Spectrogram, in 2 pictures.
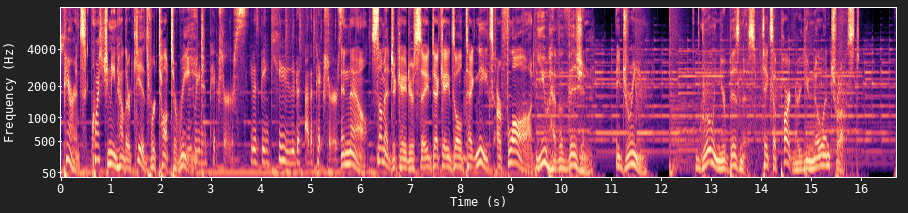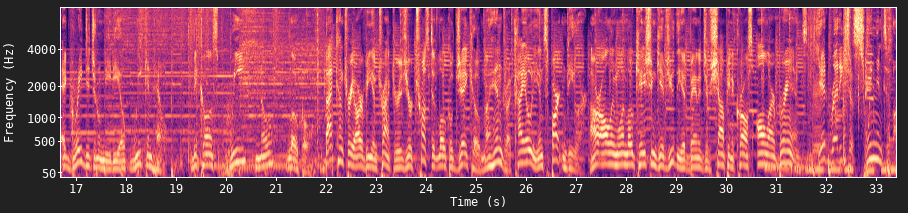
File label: Voice Overs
